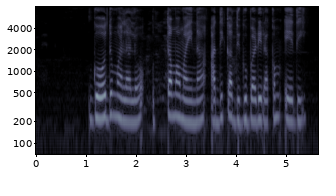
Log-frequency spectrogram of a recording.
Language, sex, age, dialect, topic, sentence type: Telugu, female, 18-24, Central/Coastal, agriculture, question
